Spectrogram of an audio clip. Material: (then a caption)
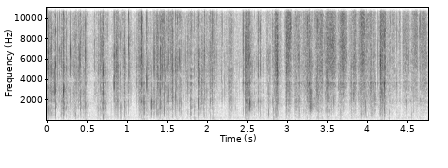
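Paper. A small yellow paper wrapper around a bar of natural soap is held in both hands and crinkled and squeezed with the fingers. Dense, bright crinkling and crackling rustles come in quick overlapping bursts with almost no low end, each crackle stopping almost instantly.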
